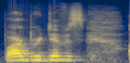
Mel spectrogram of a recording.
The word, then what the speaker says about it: Barbara Divisek: And I'd call, and it's Barbara Divisek.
